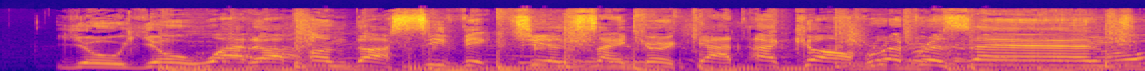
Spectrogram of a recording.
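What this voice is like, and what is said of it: Exaggerated urban street-style voice. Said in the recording (French): “prendre une voix un peu plus urbaine”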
